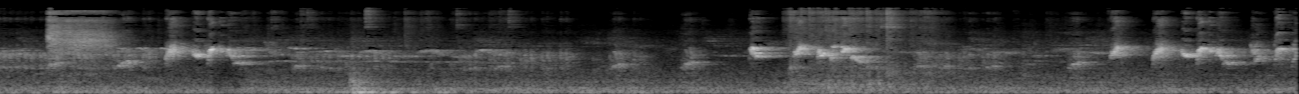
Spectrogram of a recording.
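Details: Red-whiskered bulbul singing in the covid season: lively whistled and warbled phrases in three bursts separated by quieter gaps, with occasional harsh chatter and a soft low rumble.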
